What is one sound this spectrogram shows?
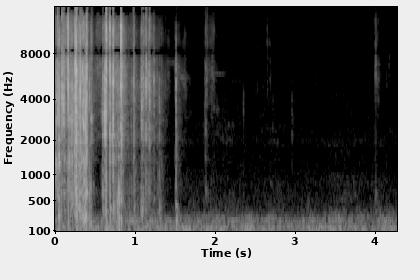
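Trading cards rustle and slide against each other.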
